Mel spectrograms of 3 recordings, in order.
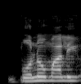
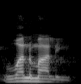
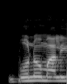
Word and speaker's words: Bonomali: His grandfather, Murari Ojha, and his father, Bonomali Ojha. If I pronounce it in the Hindi way, it will be Vanmali, Bonomali Ojha.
